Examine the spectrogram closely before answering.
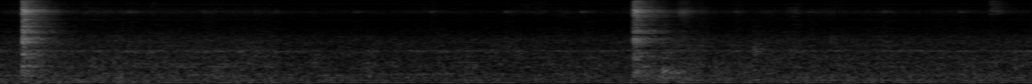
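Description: Two sharp metal clinks about three seconds apart, each ringing briefly: a serving spoon knocking against a stainless steel pot while food is dished onto a steel plate.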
